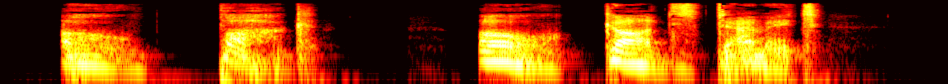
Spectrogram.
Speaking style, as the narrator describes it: The big man groaned

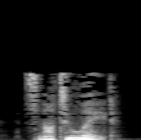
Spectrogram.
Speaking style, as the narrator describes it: he said

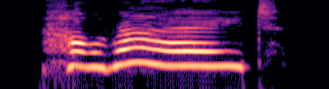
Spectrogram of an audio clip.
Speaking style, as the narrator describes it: Kelsey cried

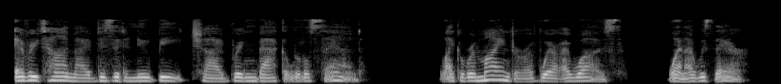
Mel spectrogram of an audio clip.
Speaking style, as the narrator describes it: he answered, his voice low and wistful

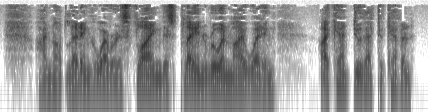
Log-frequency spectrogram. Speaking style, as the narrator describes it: he whispered to her

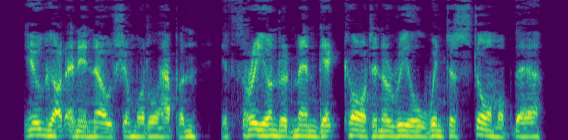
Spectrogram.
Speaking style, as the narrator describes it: grunted Sweet

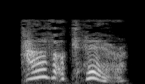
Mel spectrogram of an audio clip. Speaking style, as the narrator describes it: Gadfly exclaimed

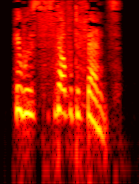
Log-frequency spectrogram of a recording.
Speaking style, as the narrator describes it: she blurted

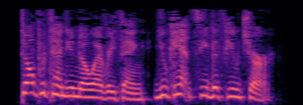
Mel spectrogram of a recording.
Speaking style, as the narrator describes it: I snapped

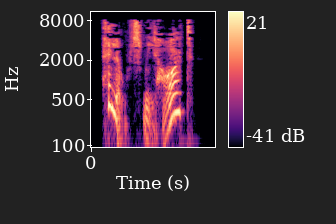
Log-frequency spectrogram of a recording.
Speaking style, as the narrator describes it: he murmured

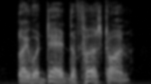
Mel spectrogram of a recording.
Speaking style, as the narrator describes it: Sir Alistair snapped

